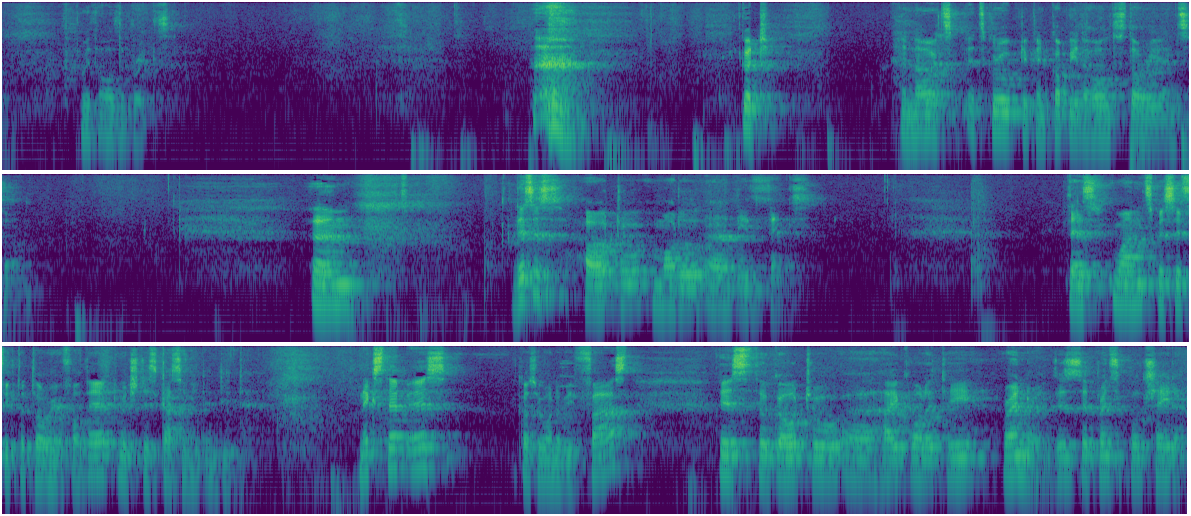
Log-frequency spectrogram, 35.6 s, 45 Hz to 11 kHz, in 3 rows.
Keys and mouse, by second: 6.1-8.2 drag.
